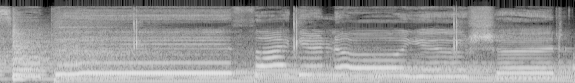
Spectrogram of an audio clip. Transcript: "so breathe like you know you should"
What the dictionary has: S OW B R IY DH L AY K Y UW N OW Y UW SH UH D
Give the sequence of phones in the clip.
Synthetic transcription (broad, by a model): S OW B IY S L AY K Y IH N OW Y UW SH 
